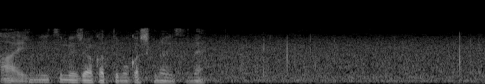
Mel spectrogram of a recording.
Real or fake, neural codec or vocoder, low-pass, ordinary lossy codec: real; none; 5.4 kHz; AAC, 48 kbps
